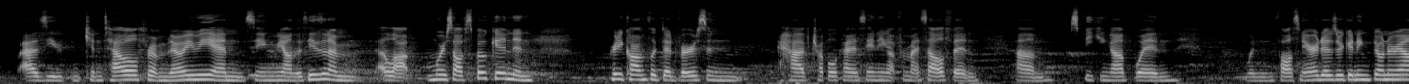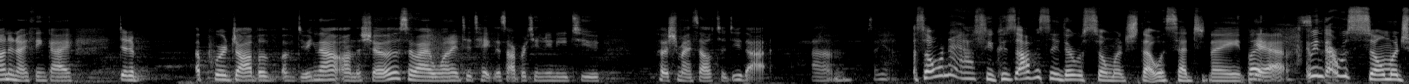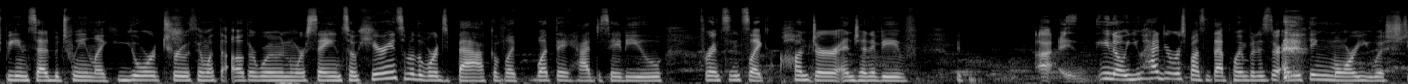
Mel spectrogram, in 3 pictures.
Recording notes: LIVE from ‘Women Tell All,’.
